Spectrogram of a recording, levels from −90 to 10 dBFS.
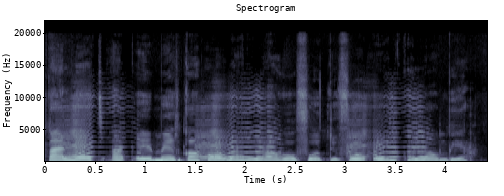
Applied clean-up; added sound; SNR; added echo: neural mask model RNNoise.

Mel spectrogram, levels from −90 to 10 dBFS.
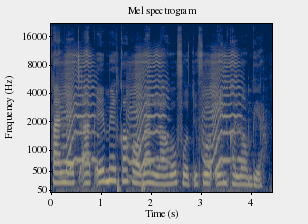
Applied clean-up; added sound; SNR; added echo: none; Cupboard open or close / Door; 6 dB; none.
